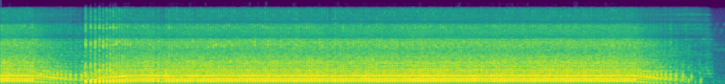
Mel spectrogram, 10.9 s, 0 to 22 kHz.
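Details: Yard Man self-propelled push mower with Powermore engine, long-sat, after carb clean and self-propel freed up: picks up quickly, holds smooth steady speed, winds down cleanly at shutoff; about 90%, old gas likely still washing out, owner may add Seafoam.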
